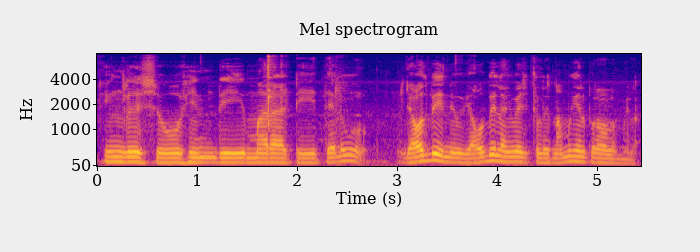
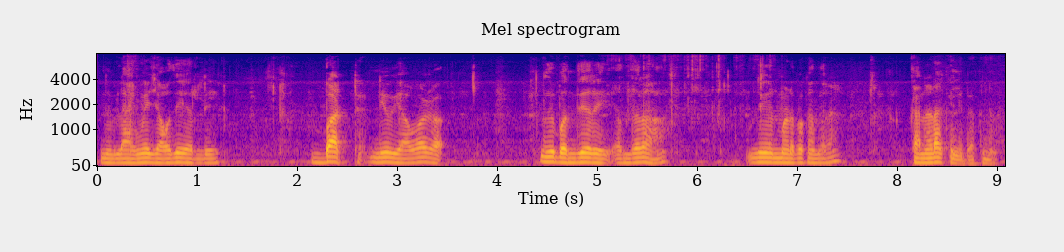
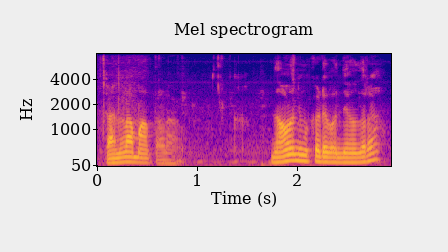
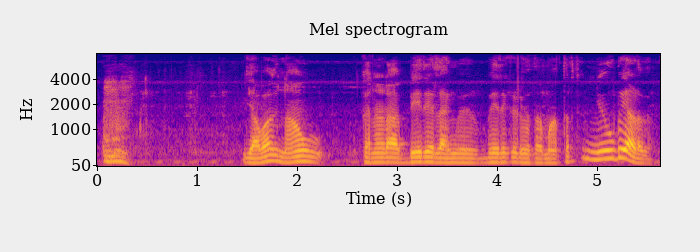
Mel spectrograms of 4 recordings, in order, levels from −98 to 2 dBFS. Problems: background sounds at intervals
